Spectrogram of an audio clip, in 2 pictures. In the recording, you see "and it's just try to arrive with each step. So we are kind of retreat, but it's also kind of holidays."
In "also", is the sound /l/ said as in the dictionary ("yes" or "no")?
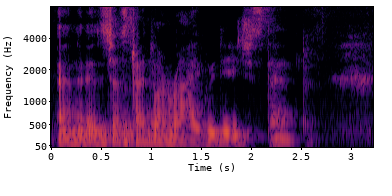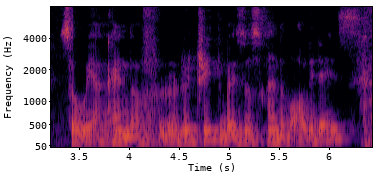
no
